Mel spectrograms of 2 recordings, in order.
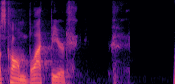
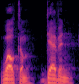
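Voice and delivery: ordinary talk, nothing marked

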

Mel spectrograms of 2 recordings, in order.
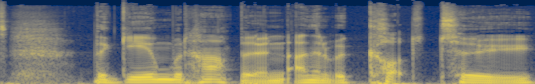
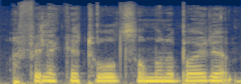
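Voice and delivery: repeated higher and quicker; higher, faster; 8 semitones higher, faster than usual. Shown as a demonstration. Repeats line in another voice.

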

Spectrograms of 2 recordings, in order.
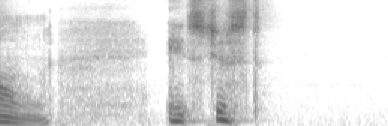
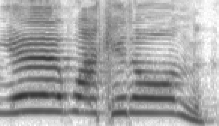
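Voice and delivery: excited; 12 semitones higher, 8 dB louder, slower than usual. Retold or imitated. His own imagined reply.

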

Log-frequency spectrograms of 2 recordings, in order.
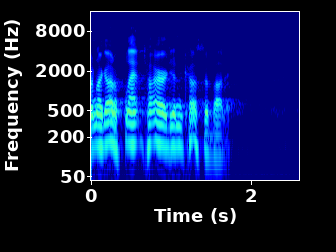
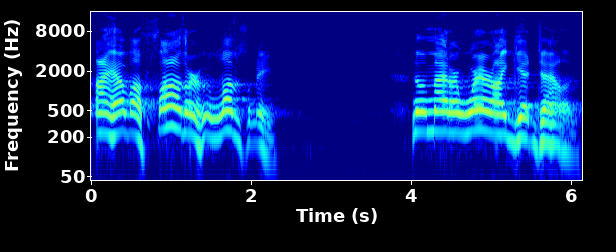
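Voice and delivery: preaching at full force; 5 semitones higher, 7 dB louder than usual. Acted. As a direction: proclaim it to the whole congregation.

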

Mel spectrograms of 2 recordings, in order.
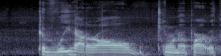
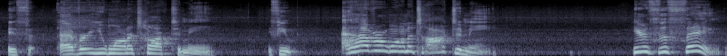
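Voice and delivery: imitating Sirius; 6 semitones higher than usual. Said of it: "Sirius said explicitly".

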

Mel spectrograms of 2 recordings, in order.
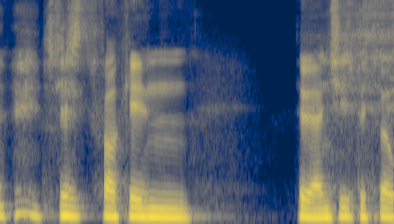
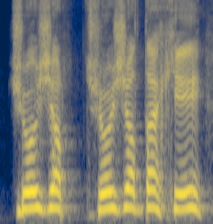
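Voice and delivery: high, loud mock Fife accent; Fifer accent; 10 semitones higher, 4 dB louder than usual. Shown as a demonstration. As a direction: put on a Fife accent, pitched way up. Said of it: "that's Fifer".

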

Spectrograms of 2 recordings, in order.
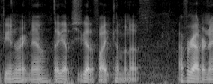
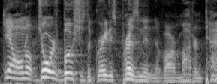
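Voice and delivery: angry Texas accent; 5 semitones higher, 7 dB louder than usual. Shown as a demonstration. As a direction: holler it like a mock-angry Texan. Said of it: "Texas is more, uh, angry".

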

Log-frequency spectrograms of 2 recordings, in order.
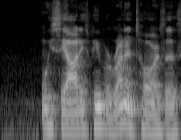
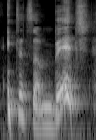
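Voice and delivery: high, drawn-out laughing exclamation; amused retold outburst; laughing disbelief; 6 dB louder than usual. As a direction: say it through a laugh, stretched out. Laughing at his own retort.

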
